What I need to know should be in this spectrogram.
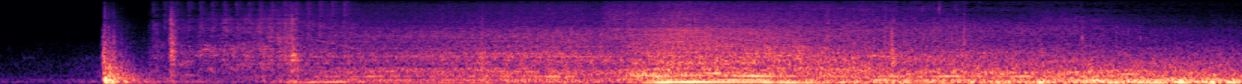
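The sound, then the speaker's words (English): A car driving on a road in southern Brazil gives a steady engine hum and road rumble after a sharp knock at the start. The engine swells louder about halfway through as it accelerates. “I'm driving even further south now, almost to the very bottom tip of Brazil, to a town called Pelotas.”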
